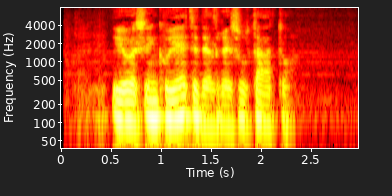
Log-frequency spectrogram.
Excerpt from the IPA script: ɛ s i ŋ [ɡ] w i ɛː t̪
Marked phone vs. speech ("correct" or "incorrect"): incorrect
